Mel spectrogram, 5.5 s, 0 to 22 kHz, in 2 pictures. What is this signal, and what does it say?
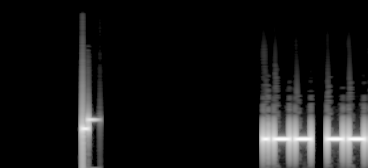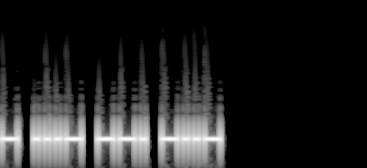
Morse code, heard as a keyed tone, about 30 wpm, 700 Hz. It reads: WOVGX
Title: Code Groups - 5 Letters - 30wpm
